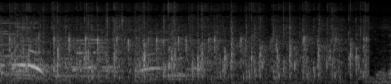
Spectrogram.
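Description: A tournament audience claps briskly for a few seconds, the applause close and dense with voices talking over it.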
